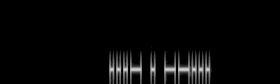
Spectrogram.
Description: Morse code, heard as a keyed tone, about 34 wpm, 700 Hz. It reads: VE7
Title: Callsign Prefixes for Top 50 DXCC - 35wpm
